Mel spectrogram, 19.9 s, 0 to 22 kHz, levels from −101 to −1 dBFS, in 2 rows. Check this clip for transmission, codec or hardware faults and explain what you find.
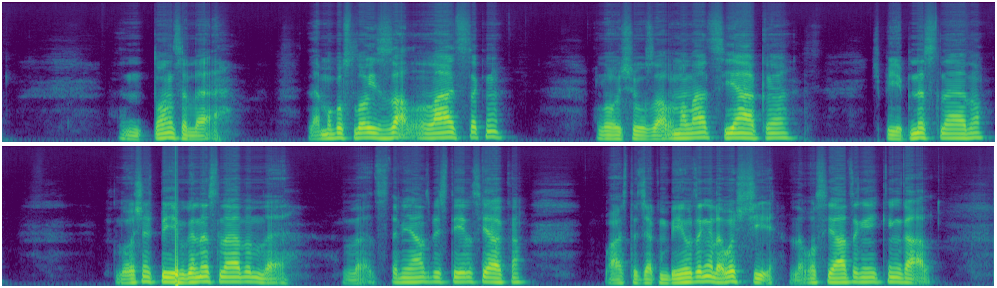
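One fault runs through the whole clip: crude rate conversion. Throughout, the speech carries a gritty, inharmonic fizz, roughly 30 dB down, that tracks loud and bright syllables. It fits a 48 kHz to 44.1 kHz change done by picking nearest samples, whose repeating timing error creates unrelated tones. Unlike codec artefacts, it neither swirls nor smears; it buzzes steadily with level.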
